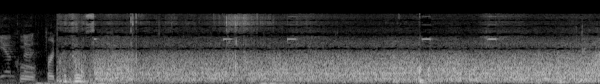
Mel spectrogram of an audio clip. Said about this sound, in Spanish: Solitario paraje con la central nuclear de Fukushima al fondo, por debajo los pitidos de un sensor de radioactividad. Ya ha pasado un año del desastre nuclear en Japón.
